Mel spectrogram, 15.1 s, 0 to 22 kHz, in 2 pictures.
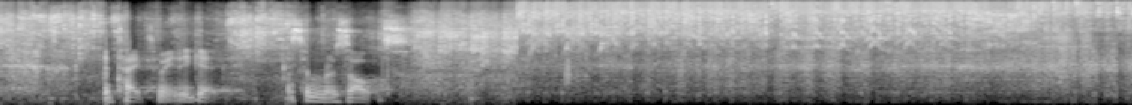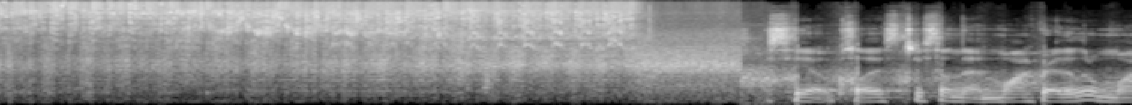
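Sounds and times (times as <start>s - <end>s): knife scraping on whetstone: 0.0s - 11.9s.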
